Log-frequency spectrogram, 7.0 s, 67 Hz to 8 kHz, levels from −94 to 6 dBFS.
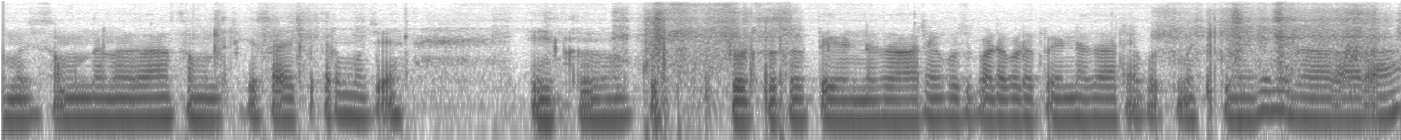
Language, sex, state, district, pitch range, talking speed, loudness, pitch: Hindi, male, Chhattisgarh, Korba, 135-140 Hz, 290 wpm, -31 LUFS, 140 Hz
